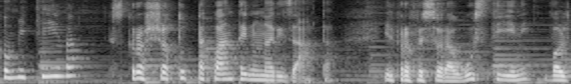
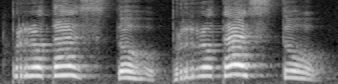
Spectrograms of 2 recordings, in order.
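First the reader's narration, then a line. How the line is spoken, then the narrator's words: Lawyer's comic shout. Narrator (Italian): gridò l'avvocato comicamente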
